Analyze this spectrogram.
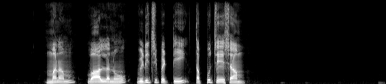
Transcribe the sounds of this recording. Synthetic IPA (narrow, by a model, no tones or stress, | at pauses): mɐnɐm | ʋaːɭːɐnu | ʋiɽit͡ʃipe̞ʈːit̪ɐpːut͡ʃɛːʂaːm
